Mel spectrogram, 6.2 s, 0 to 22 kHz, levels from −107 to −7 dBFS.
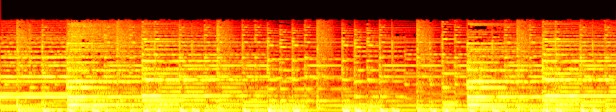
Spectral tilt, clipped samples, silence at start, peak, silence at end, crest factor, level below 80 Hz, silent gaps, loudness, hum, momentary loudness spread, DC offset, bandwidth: -5 dB/octave; under 0.1%; 0 s; 0 dBFS; 0 s; 16 dB; -24 dBFS; none; -18 LUFS; none; 7 LU; under 0.1%; 10.5 kHz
